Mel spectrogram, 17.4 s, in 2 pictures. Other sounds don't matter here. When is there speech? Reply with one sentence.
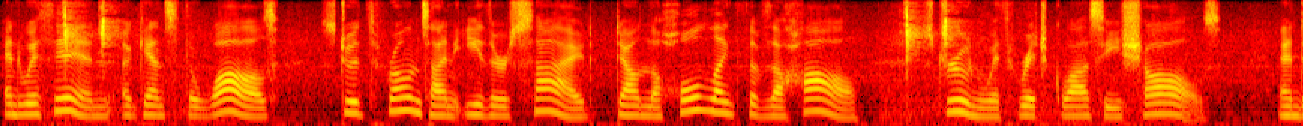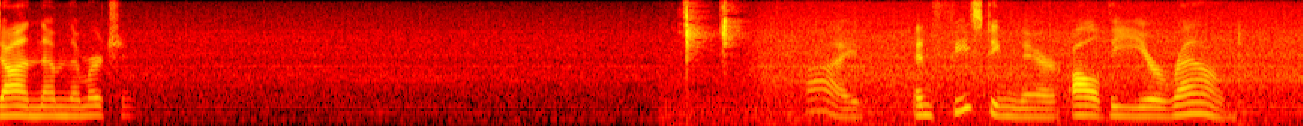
The speech can be heard from 0.0 to 9.6 s and from 14.1 to 17.1 s.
